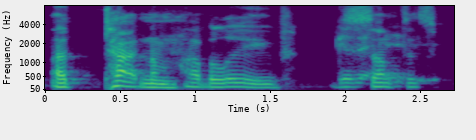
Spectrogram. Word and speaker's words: Tottenham: stadium I can't pronounce Tottenham is it Tottenham uh Tottenham I believe something it's kind of like the you know the ham is not really ham and it's very confusing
